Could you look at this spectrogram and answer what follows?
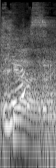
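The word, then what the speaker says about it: خيار: Khiyar. Thank God. Why? How do people say it? Khiyar, khiyar. I say khiyar. I feel like the fancier people say khiyar. Yeah, khiyar.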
